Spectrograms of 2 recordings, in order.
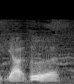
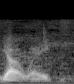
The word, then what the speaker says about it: Yahweh: which really should be pronounced Yahuwah, not Yahweh.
